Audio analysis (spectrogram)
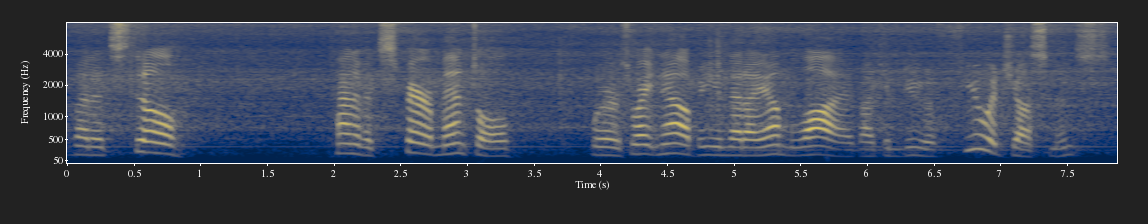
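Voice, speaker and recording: Slow, rambling workshop streamer of unclear sex. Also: mid-range voice, rough recording. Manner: rambling, folksy, thinking aloud. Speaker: live stream host, hobby woodworker. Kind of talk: casual live stream chat while working. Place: home woodworking workshop. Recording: steady vacuum noise behind voice. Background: shop vacuum running.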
